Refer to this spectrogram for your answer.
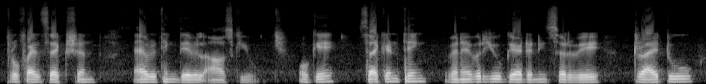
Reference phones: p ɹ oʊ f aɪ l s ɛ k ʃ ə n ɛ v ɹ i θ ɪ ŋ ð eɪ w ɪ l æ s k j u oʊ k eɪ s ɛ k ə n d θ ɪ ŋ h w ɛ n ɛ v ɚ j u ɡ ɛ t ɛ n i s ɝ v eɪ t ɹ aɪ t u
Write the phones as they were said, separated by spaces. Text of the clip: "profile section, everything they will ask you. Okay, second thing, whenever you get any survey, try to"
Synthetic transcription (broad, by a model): p ɹ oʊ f aɪ l s ɛ k ʃ ə n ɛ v ɹ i t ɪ ŋ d eɪ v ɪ l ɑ s k j u oʊ k eɪ s ɛ k ə n d t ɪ ŋ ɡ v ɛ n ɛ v ɚ j u ɡ ɛ t ɛ n i s ɝ v eɪ t ɹ aɪ t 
